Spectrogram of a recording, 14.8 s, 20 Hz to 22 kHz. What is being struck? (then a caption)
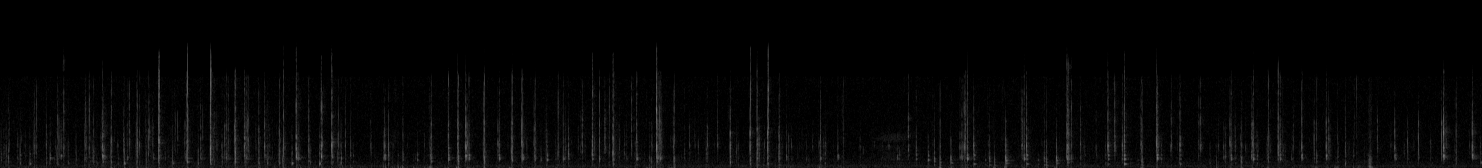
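Oboe with metal keys. Fingertips rapidly click the silver metal keys of a single oboe with a dark wooden body, held upright. The result is a dense, continuous stream of short, dry clicks and taps with a faint hollow tone around 1.4 kHz. Each click dies away almost instantly, without ringing.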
